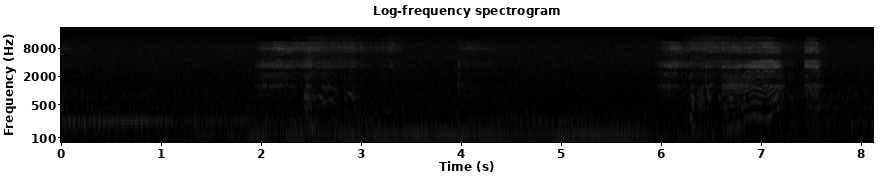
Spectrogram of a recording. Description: Snoring in the hotel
